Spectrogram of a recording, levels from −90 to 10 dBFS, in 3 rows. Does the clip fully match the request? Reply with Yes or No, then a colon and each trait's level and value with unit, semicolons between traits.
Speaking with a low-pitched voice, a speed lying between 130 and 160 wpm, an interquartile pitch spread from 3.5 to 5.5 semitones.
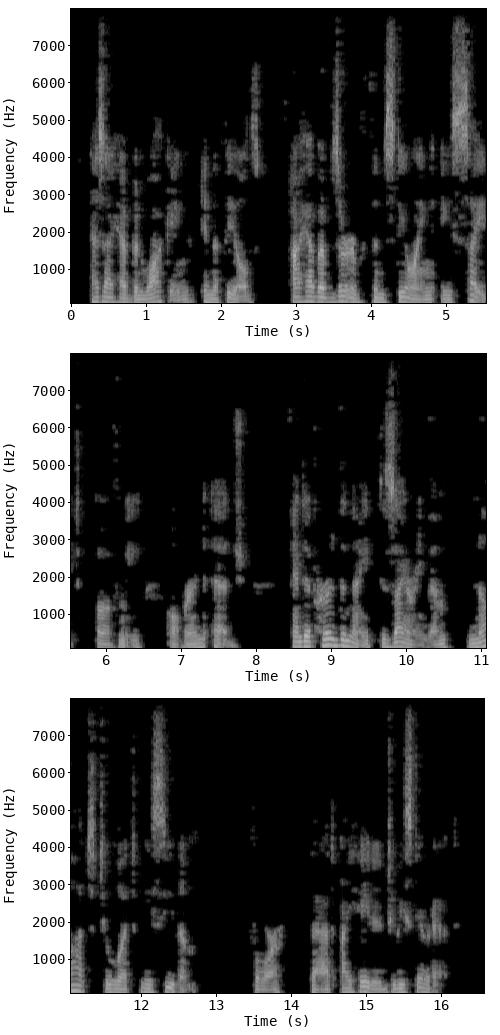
Yes: low, 105 Hz; average, 150 wpm; average, 3.9 semitones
